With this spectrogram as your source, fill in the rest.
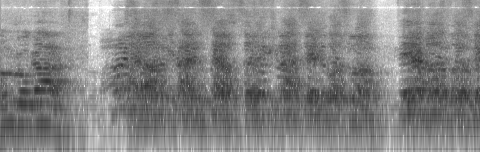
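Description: A group of young men sing and chant loudly together.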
